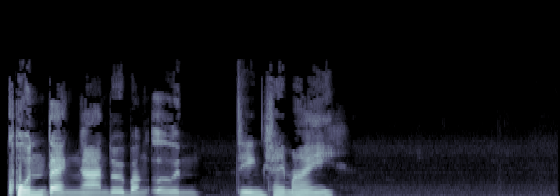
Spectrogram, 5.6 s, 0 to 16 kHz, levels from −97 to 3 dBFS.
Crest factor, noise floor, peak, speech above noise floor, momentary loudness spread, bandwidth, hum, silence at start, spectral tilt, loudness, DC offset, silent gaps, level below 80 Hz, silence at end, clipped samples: 24 dB; -70 dBFS; 0 dBFS; 49 dB; 14 LU; 10 kHz; none; 0.1 s; -4.5 dB/octave; -22 LUFS; under 0.1%; none; -66 dBFS; 2.3 s; under 0.1%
